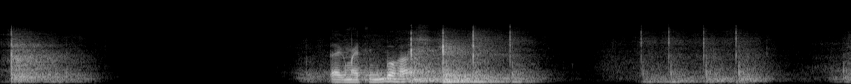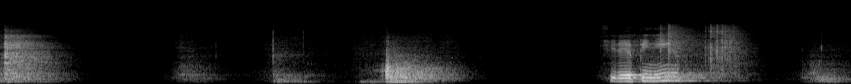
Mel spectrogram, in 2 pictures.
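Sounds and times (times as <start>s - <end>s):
knocks and thuds on table: 0.0s - 0.8s, 4.1s - 5.4s, 6.4s - 7.7s, 8.5s - 9.2s, 12.3s - 13.0s.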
